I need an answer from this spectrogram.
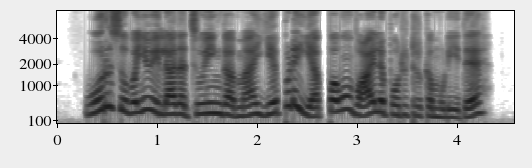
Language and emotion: Tamil, disgusted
